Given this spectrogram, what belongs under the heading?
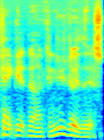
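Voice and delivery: ordinary talk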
